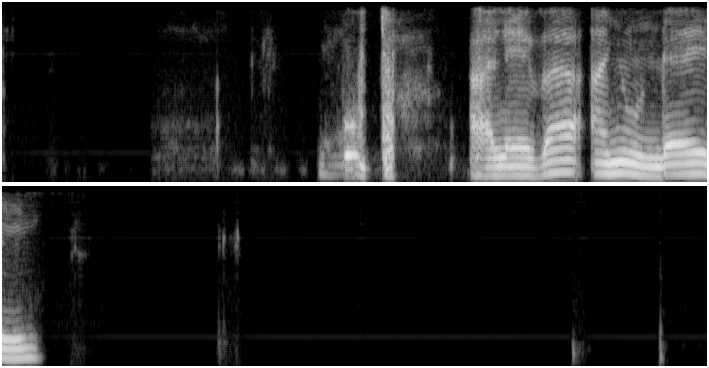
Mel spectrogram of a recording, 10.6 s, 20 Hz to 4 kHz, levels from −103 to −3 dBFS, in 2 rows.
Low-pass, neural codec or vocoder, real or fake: 3.6 kHz; codec, 16 kHz, 16 kbps, FunCodec, trained on Chinese and English, 50 frames a second; fake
